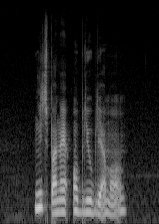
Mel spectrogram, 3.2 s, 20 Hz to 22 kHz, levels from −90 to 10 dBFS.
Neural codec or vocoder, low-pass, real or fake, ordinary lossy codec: none; 19.8 kHz; real; none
